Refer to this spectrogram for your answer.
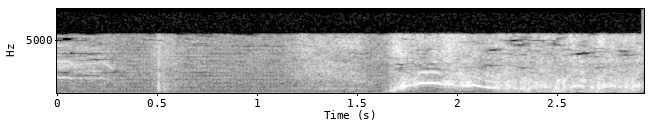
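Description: A dog whimpers and whines at close range, a sustained high, wavering cry that begins after a short quiet pause with a single faint knock, with no barks and no talking.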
